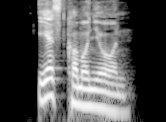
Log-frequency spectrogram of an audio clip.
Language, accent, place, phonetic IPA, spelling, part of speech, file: German, Germany, Berlin, [ˈeːɐ̯stkɔmuˌni̯oːn], Erstkommunion, noun, De-Erstkommunion.ogg
- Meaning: First Communion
